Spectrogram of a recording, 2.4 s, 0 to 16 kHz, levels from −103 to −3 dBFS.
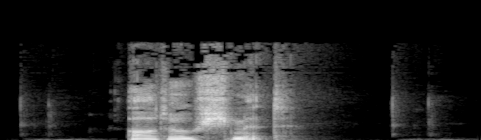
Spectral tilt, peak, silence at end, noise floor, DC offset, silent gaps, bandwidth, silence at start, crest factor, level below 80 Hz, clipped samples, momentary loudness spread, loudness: -4 dB/octave; 0 dBFS; 0.95 s; -64 dBFS; under 0.1%; none; 11.5 kHz; 0.65 s; 20 dB; -44 dBFS; under 0.1%; 17 LU; -16 LUFS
